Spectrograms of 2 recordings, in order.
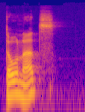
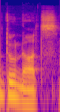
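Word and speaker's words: Donots: Wie hättest du sie ausgesprochen? – Sprich aus. – Donuts? – Nee, ja, weiß ich nicht. Ist ja kein Doppel-N. – Ne? Schon Do Nots.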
